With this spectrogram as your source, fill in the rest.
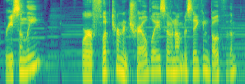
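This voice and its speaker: A man's voice: on the high side, brisk, creaky, pushed and bright, soft background music. A young man hosting and coaching on a casual stream, upbeat and analytical with lots of fillers. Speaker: league coach and draft host.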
